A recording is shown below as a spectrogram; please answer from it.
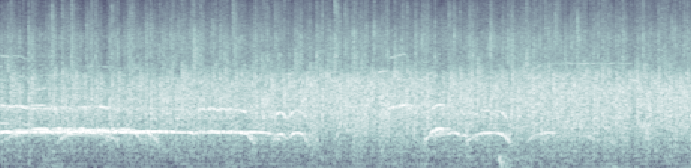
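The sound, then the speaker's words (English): Thunderous applause from a live audience greets guests coming out on stage: loud, dense clapping that holds steady for the whole stretch. “they're going to come out to thunderous applause”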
